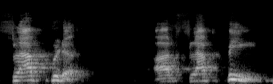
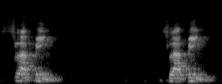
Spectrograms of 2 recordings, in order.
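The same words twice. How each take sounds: First: Flapped and flapping broken up, "flap-PED", "flap-PING"; stress on second part. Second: Flapping with "flap" stressed, "ing" falling away; weight on the start of flapping; stress on first part. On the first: Teacher shows wrong flapped and flapping, second part stressed. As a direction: slowly hit the endings of flapped and flapping. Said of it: "We don't pronounce it as". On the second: Teacher models flapping correctly, stressed on first part. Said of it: "We are stressing on the first part". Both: Shown as a demonstration.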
